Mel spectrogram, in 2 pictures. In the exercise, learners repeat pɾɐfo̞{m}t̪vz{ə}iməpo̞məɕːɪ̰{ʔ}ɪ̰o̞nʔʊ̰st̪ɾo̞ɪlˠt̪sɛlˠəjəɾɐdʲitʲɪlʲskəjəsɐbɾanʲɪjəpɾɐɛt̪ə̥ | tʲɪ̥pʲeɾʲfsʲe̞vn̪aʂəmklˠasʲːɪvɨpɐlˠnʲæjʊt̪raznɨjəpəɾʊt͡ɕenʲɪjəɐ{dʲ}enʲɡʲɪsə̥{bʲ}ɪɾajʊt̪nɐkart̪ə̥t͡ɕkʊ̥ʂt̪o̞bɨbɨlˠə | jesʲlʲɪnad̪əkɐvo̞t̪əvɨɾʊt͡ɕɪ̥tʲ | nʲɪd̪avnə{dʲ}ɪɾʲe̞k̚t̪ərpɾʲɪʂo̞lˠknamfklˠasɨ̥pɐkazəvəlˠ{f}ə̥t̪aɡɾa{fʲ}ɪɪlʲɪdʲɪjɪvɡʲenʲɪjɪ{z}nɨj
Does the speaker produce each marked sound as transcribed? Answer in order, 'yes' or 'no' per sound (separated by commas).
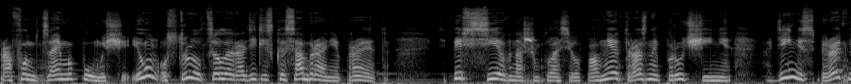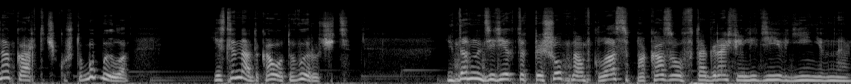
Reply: no, no, yes, yes, yes, yes, yes, yes, no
